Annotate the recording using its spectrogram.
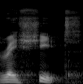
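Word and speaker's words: ראשית: Genesis comes from a Hebrew word. It's pronounced reshit, and it just means beginning.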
